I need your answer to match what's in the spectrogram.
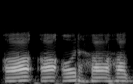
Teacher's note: तो देखिए कंठ फोड़ दिया था यानि कि कंठ से हम लोग बोलेंगे अ और ह को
